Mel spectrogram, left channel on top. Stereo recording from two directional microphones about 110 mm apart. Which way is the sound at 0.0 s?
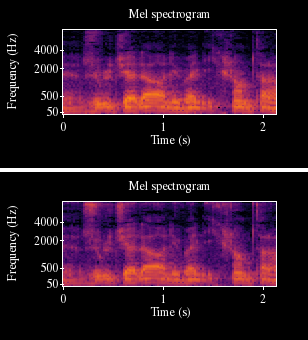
35° right (ahead or behind).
